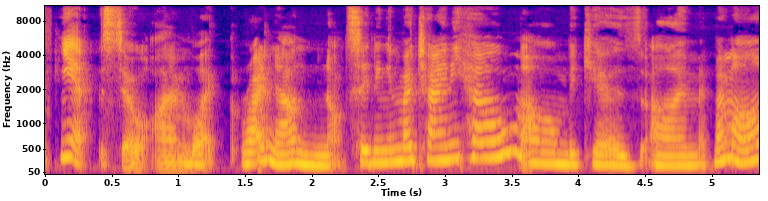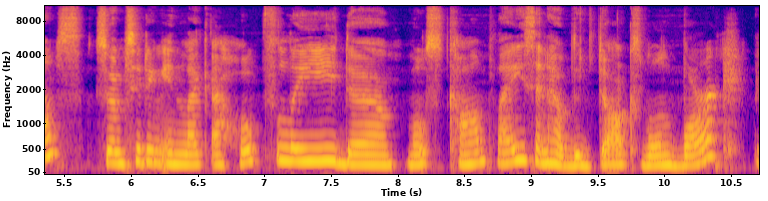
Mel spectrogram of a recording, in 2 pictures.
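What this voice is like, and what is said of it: Muffled, congested voice from a cold. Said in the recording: “my voice is kind of strange. I still have a kind of annoying cold ... I might sound a little muffled”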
